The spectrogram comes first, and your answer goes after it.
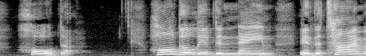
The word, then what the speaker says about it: Huldah: Now, I know that I'm probably going to be pronouncing this wrong, but I'll spell it first. Her name was H-U-L-D-A-H. And I'm going to say it was Huldah.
